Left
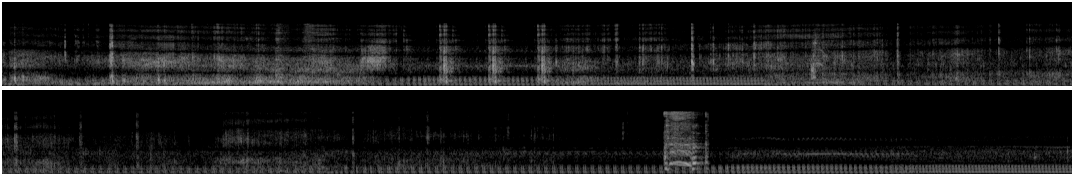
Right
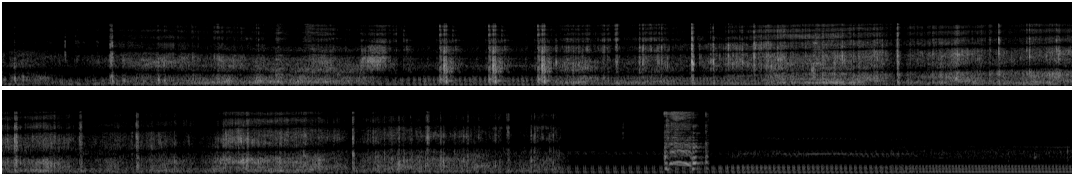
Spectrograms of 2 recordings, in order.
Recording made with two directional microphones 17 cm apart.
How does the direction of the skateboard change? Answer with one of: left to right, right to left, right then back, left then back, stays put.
left to right.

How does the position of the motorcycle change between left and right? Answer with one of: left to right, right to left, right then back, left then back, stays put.
stays put.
